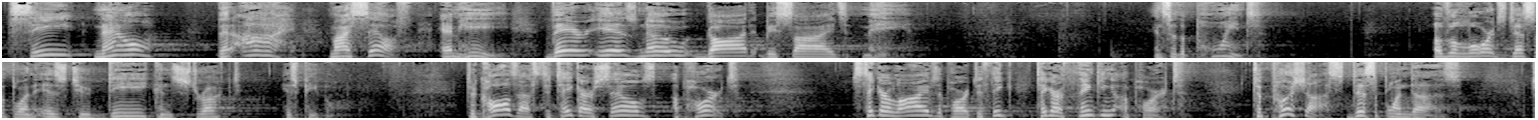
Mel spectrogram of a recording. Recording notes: at Redeemer Presbyterian Church in Charleston, SC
